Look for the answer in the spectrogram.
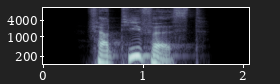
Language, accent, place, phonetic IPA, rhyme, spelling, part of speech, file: German, Germany, Berlin, [fɛɐ̯ˈtiːfəst], -iːfəst, vertiefest, verb, De-vertiefest.ogg
- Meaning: second-person singular subjunctive I of vertiefen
